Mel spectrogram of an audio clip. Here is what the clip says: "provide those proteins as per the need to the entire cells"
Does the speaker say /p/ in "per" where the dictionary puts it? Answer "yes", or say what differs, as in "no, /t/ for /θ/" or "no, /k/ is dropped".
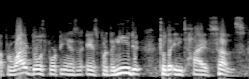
no, /f/ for /p/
